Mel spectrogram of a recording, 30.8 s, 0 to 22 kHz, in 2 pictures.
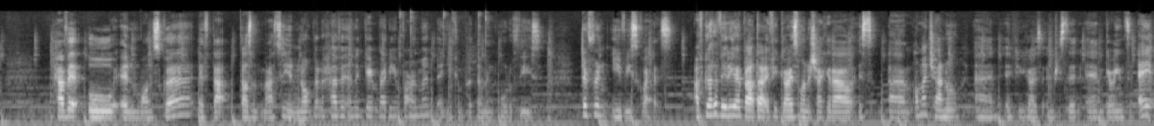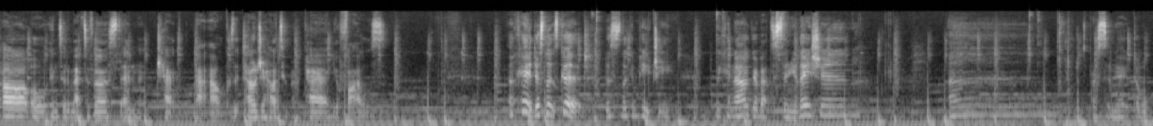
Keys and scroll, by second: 29.6 space.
